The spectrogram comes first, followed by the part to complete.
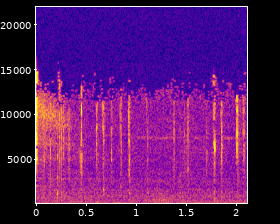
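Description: Faint typing on a computer keyboard: a quick, uneven run of soft key clicks as a command is typed in.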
